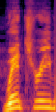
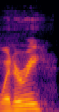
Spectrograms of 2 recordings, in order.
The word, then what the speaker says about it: wintry: Somebody hit me up on Twitter last night talking about, see, it's pronounced wintry. Just say wintry. – Not wintery? – And I was about to say, shut up!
